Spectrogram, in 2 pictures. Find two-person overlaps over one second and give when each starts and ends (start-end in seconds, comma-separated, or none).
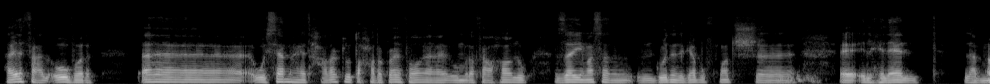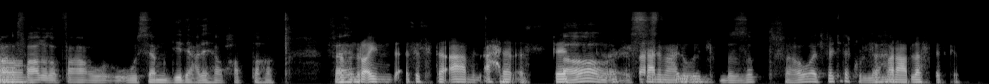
15.5-17.0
